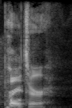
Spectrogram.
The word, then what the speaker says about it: Poulter: Yeah, Adam Warlock is probably the thing that salvages this whole thing for me because Is it Will Coulter? Is that Poulter.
